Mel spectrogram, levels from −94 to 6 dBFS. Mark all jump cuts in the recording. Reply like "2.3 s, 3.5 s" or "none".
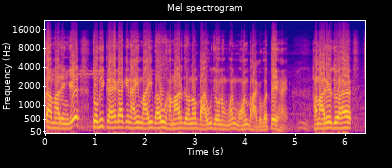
none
